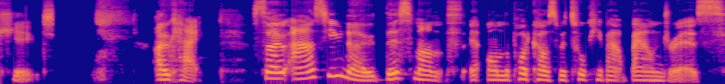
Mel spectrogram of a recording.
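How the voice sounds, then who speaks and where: In an English accent, a woman speaks very slowly with lively intonation, the sound dry and close with no echo, in a very clean recording over a silent background. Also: medium pitch for a woman. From England. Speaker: podcast host and coach. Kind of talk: casual interview.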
